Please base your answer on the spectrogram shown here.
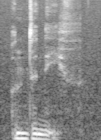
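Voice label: "underneath", British English; pronunciations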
